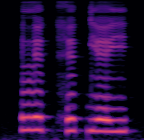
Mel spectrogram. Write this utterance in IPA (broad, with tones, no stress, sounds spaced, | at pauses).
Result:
l ɪ˥ k̚ h ɪ˥ k̚ j e˥ j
